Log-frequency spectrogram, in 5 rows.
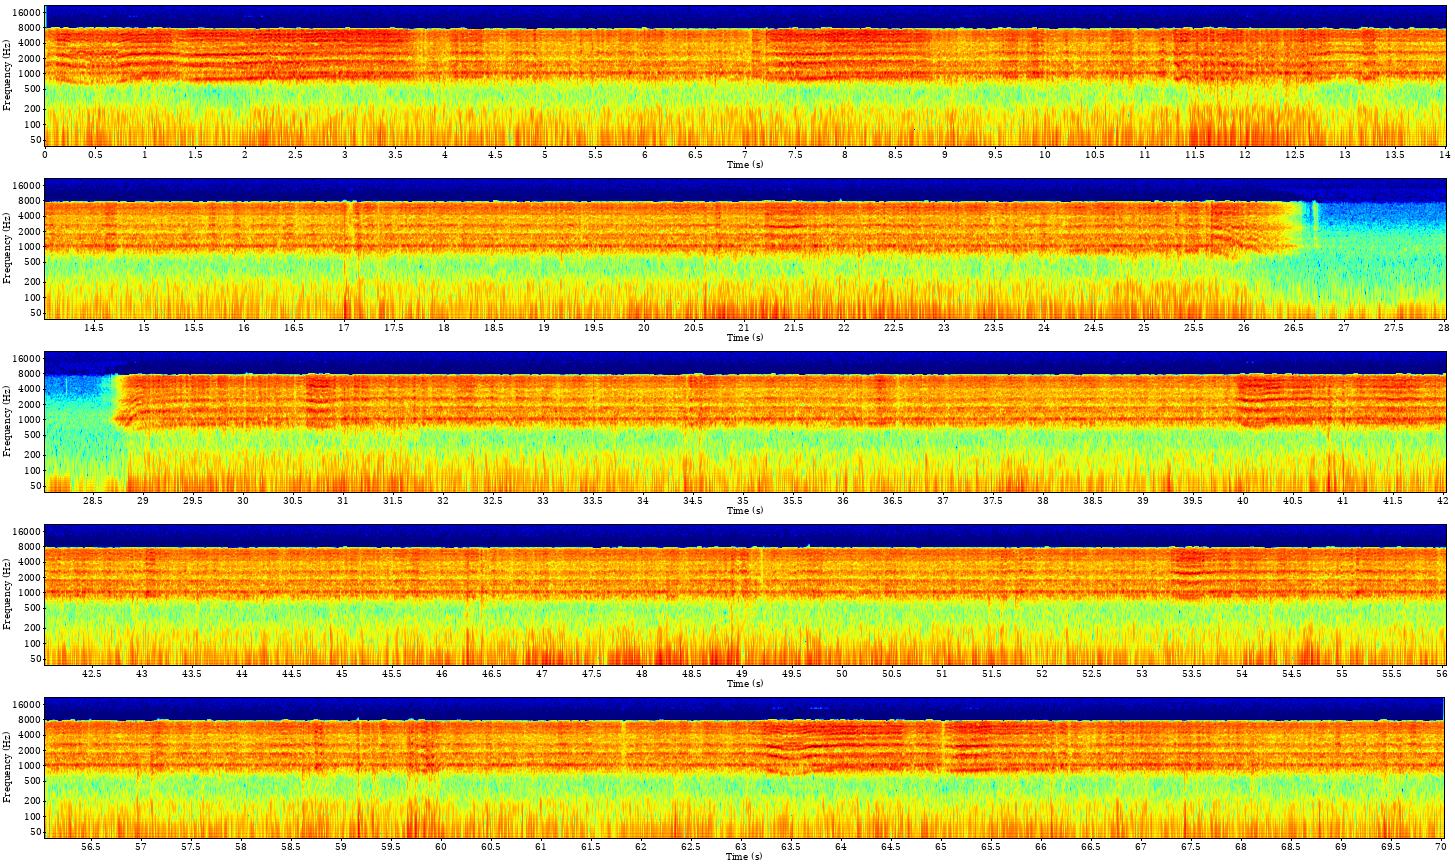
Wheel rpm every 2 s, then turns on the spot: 210, 210, 230, 230, 230, 240, 220, 230, 230, 230, 230, 230, 220, 20, 90, 230, 230, 230, 230, 230, 230, 230, 240, 230, 230, 240, 230, 230, 230, 230, 230, 230, 230, 230, 230.
none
